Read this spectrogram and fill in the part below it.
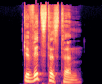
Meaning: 1. superlative degree of gewitzt 2. inflection of gewitzt: strong genitive masculine/neuter singular superlative degree
- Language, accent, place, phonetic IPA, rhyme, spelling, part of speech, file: German, Germany, Berlin, [ɡəˈvɪt͡stəstn̩], -ɪt͡stəstn̩, gewitztesten, adjective, De-gewitztesten.ogg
